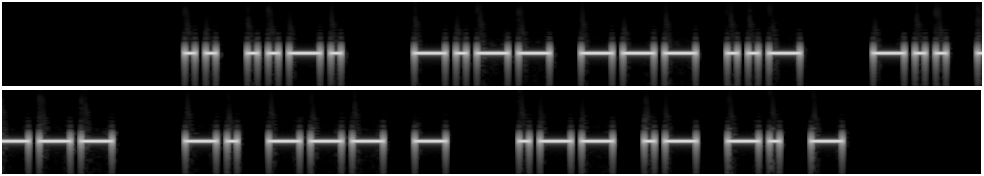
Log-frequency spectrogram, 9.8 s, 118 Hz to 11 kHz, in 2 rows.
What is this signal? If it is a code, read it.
Morse code, heard as a keyed tone, about 23 wpm, 700 Hz. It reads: IF YOU DO NOT WANT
